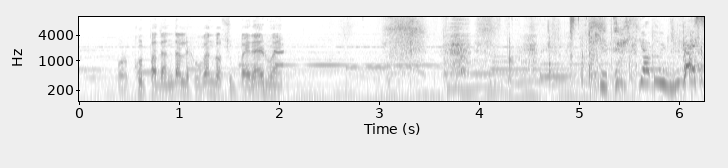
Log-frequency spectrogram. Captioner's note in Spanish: sollozos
